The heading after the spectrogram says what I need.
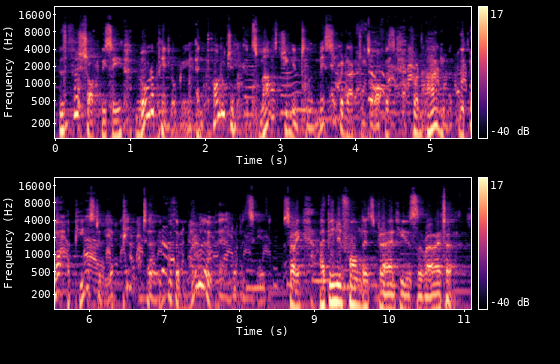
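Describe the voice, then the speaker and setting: A man playing a bored, offhand audio-description guide, giving a brisk mock narration in a comedy audio drama. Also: mid-range voice, huge pitch swings. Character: Brendan, bored, matter-of-fact male audio-description guide. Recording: echoey, loud music bed.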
